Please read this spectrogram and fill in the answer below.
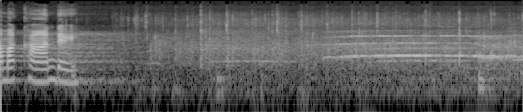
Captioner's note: audience applauds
